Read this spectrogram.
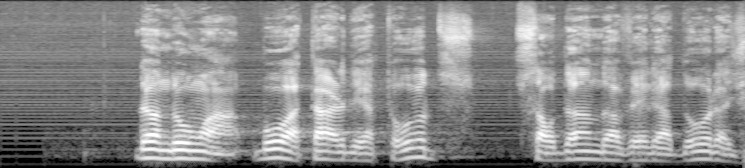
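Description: A middle-aged man speaks firmly into a microphone.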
